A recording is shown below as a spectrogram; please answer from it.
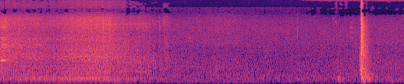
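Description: A car's engine running close by, fading away after about two seconds and leaving a quiet background. A single sharp click or knock comes about five and a half seconds in.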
